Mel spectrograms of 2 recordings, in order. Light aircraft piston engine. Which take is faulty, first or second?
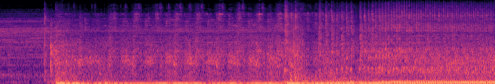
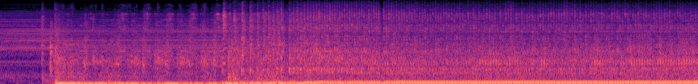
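second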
